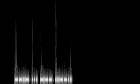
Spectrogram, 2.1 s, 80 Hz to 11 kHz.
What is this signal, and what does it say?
Morse code, heard as a keyed tone, about 66 wpm, 700 Hz. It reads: QSO?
